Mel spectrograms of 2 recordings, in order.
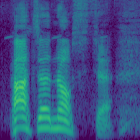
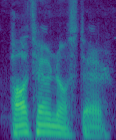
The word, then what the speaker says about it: Pater Noster: Pater Noster, qui isn't careless, sanctificator or no man's tomb.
